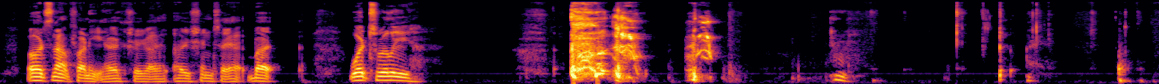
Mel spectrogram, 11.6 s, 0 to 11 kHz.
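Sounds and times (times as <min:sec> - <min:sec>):
speech: 0:00.2 - 0:04.3, 0:08.4 - 0:08.6
person coughing hard: 0:05.7 - 0:07.3, 0:08.3 - 0:08.7
quiet throat sounds: 0:08.3 - 0:08.7, 0:09.6 - 0:10.5.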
